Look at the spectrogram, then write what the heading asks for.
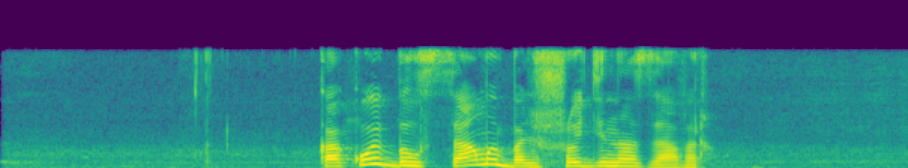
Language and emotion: Russian, neutral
